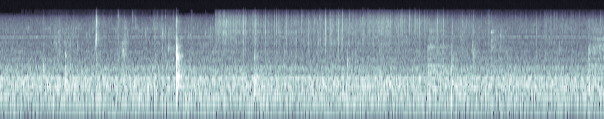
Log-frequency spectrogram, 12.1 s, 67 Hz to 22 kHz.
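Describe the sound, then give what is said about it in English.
Beans boiling in a pot on medium heat while being stirred: a faint, steady bubbling hiss with soft scraping and one sharper knock partway through. “Now I'm stirring it around, but I'm wondering, I'm just going to keep it on medium, I think, and just let it boil another 20 or so minutes.”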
